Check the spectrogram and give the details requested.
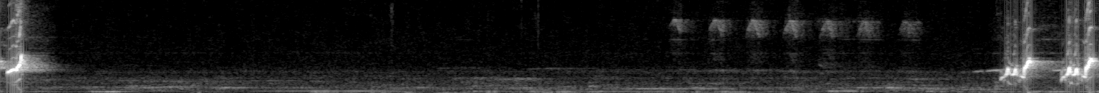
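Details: Ruby-throated bulbul song used to prompt caged birds to sing: a clipped chirp at the start, a long quiet gap, then a paired burst of bright, bubbling notes.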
